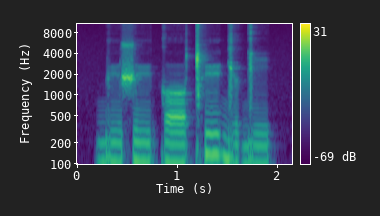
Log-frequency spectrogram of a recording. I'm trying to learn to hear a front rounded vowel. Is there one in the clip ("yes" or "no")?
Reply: yes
